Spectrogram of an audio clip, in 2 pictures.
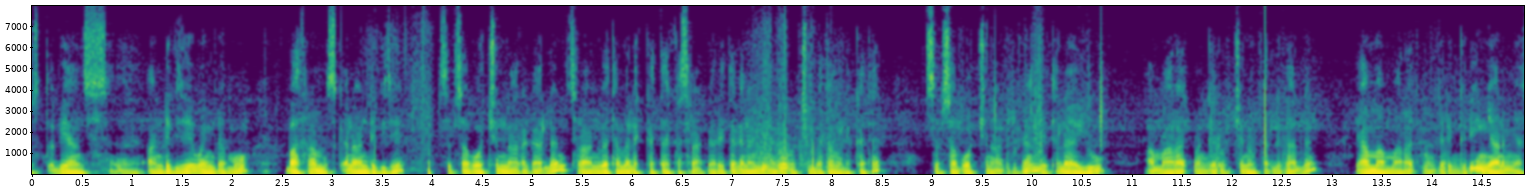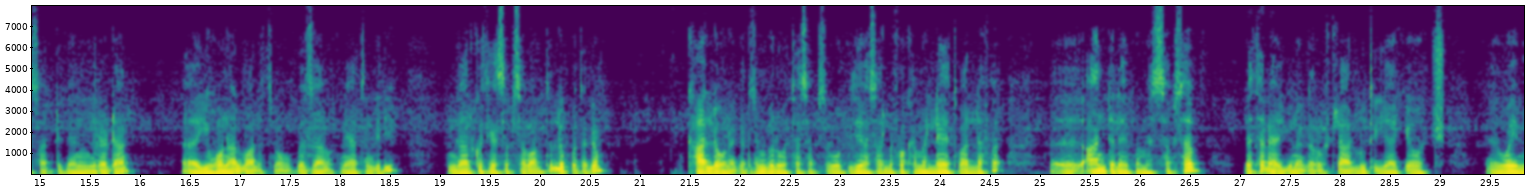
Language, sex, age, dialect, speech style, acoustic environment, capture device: Amharic, male, 18-24, Ethiopia - Addis Ababa, happy; anxious; relaxed; focused, people talking; music; nature; silence, mobile / Linux / Chrome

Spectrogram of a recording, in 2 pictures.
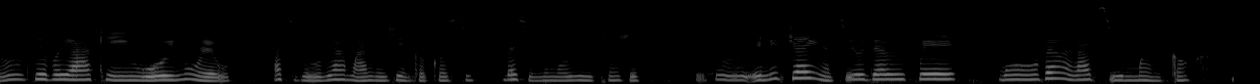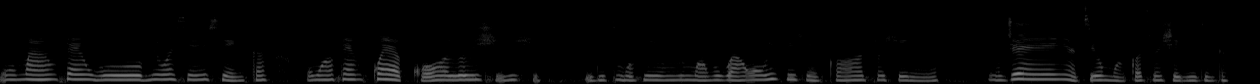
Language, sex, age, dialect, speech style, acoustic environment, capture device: Yoruba, female, 25-34, Nigeria - Lagos Yoruba, relaxed, silence, mobile / macOS / Safari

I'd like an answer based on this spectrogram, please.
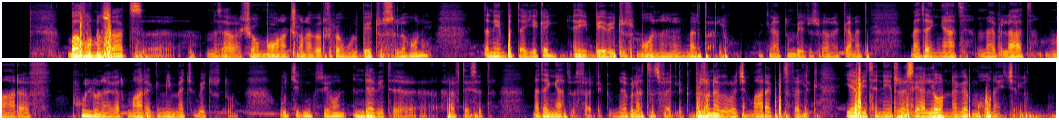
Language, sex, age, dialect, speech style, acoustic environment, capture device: Amharic, male, 25-34, Ethiopia - Addis Ababa, happy, nature, mobile / Linux / Chrome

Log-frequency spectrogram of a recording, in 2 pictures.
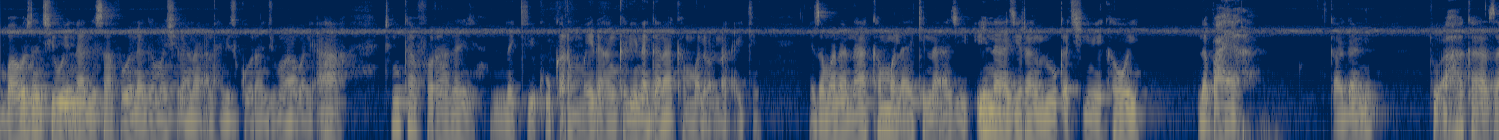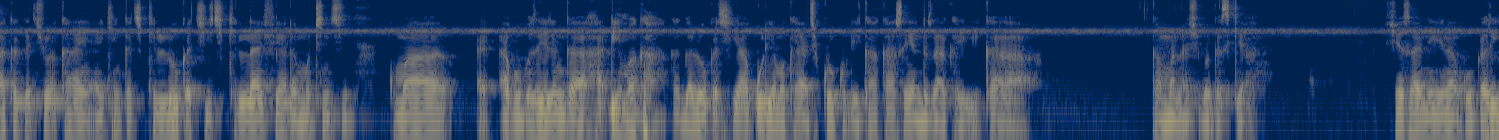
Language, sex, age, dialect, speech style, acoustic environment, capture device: Hausa, male, 25-34, Nigeria - Kano, focused, silence; nature, mobile / Linux / Chrome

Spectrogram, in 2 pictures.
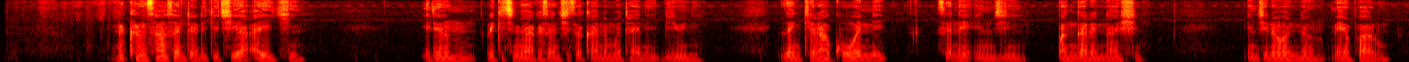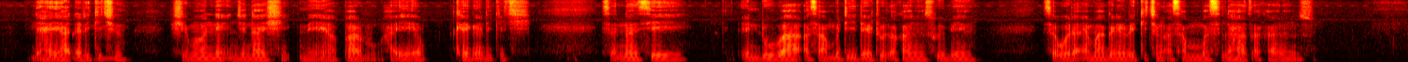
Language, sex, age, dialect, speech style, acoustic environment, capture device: Hausa, male, 18-24, Nigeria - Kano, relaxed, silence, mobile / Linux / Chrome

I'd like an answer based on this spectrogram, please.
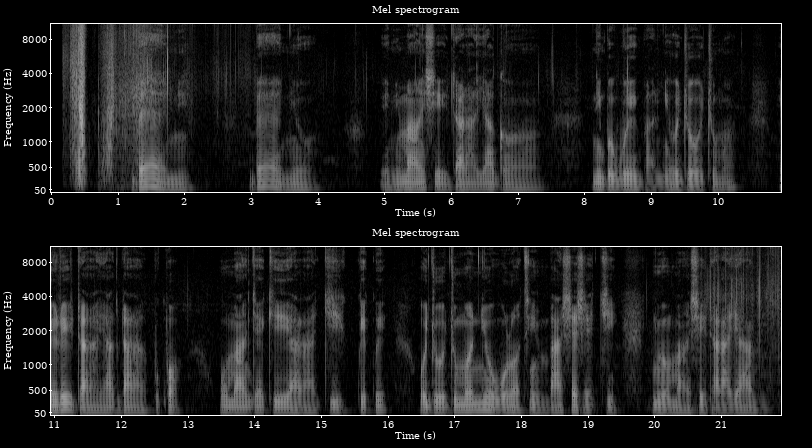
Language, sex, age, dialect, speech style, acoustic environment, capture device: Yoruba, male, 25-34, Nigeria - Ibadan, excited, nature, mobile / Linux / Chrome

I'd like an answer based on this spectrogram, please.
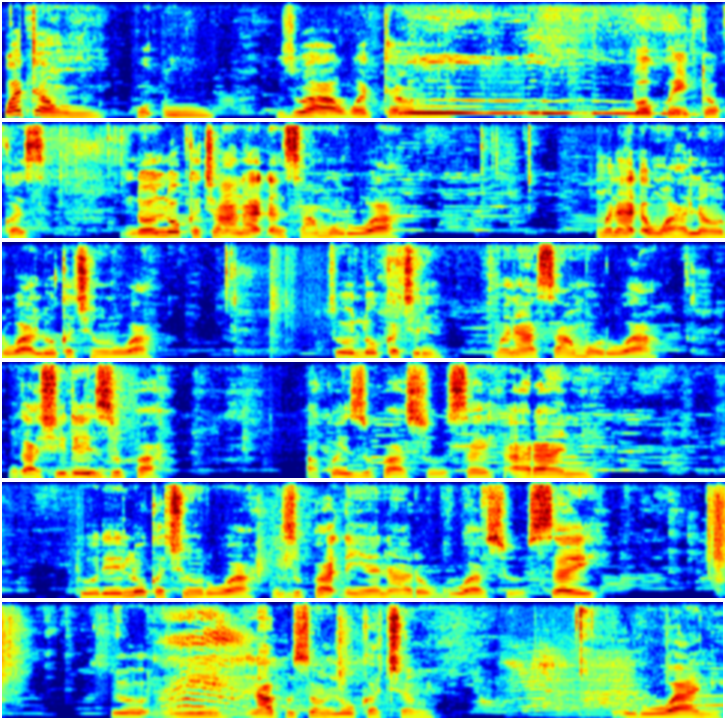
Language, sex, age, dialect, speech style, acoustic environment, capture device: Hausa, female, 25-34, Nigeria - Nigerian Standard, relaxed, music, mobile / Linux / Chrome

